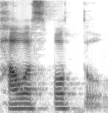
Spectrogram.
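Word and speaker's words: パワースポット: called they have something called a pawpoto which means that's that's a Japanese pronunciation of the English words power spot.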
